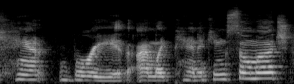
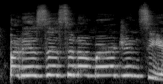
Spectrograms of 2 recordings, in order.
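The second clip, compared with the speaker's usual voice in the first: high-pitched mock-timid question; hammed-up pleading squeak; imitating whiny doubt; 11 semitones higher than usual. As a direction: whine it like a reluctant kid. Acts out own tearful doubt.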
